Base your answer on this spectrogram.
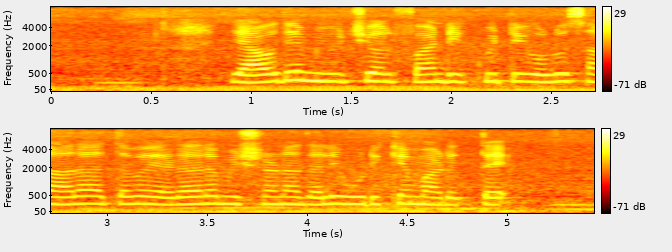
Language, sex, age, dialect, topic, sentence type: Kannada, female, 25-30, Mysore Kannada, banking, statement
